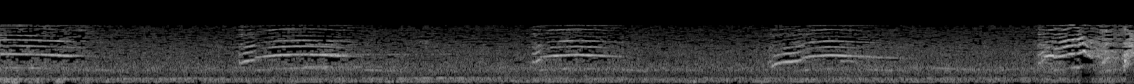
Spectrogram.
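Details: Two cats fighting around noon, growling yowls rising then falling in pitch, five harsh wails at roughly two-and-a-half-second intervals, the last one rougher and more strained, low rumble behind.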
